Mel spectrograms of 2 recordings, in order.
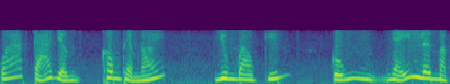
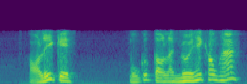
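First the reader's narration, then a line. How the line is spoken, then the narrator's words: Furious shouting. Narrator (Vietnamese): Dương Quá giận không để đâu cho hết, quát lên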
